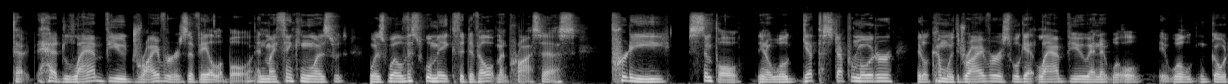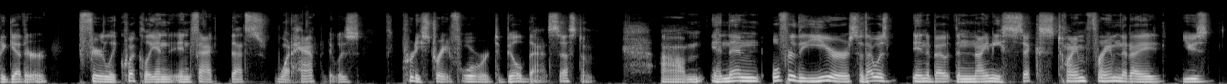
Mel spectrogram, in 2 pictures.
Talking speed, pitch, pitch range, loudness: 180 wpm, 130 Hz, 120-150 Hz, -18 LUFS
